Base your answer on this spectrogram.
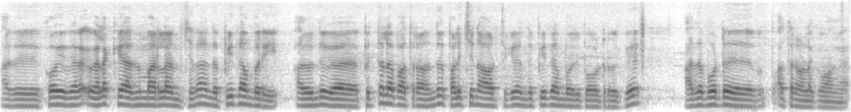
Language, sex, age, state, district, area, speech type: Tamil, male, 18-30, Tamil Nadu, Ariyalur, rural, spontaneous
